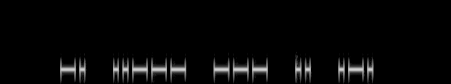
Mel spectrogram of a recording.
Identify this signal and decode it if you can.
Morse code, heard as a keyed tone, about 25 wpm, spaced as for 18 wpm, 700 Hz. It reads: N2OIR
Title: USA Call Signs - 5 Characters - 2x Character Spacing - 25wpm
